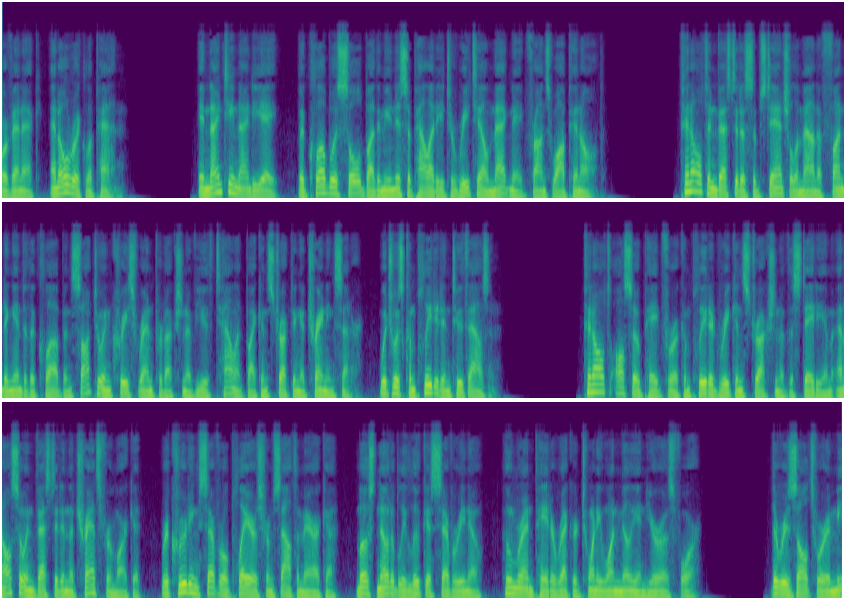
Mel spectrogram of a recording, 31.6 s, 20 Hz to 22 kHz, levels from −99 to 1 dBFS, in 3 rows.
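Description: No technical faults can be heard anywhere in this audio. Nothing interrupts or degrades the sound at any point.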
